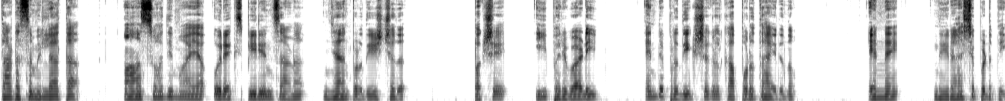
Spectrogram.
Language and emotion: Malayalam, sad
